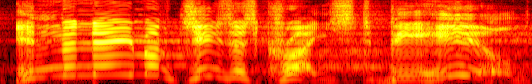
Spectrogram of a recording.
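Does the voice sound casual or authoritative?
authoritative. It is said in a commanding, authoritative voice.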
